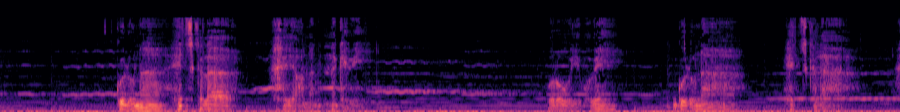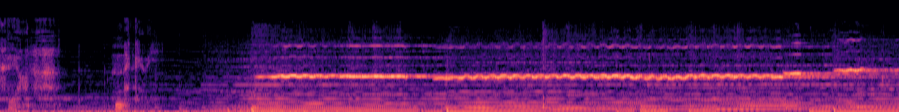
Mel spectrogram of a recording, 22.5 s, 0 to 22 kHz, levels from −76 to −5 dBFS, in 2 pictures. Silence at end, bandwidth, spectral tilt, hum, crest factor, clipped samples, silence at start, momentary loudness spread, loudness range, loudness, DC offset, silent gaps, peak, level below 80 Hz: 0 s; 11.5 kHz; -4.5 dB/octave; none; 16 dB; under 0.1%; 0 s; 24 LU; 16 LU; -25 LUFS; under 0.1%; none; -10 dBFS; -40 dBFS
